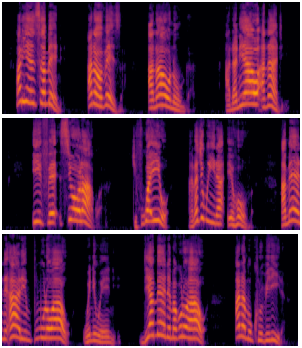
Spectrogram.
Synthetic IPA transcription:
alijɛnsɛamɛnɛ | anawapɛza | anawwɔnɔːŋɡa | aɗaniawɔʔanaːti̥ | ifɛsiwɔlaːkwa | t͡ʃifukwaiwɔ | anat͡ʃimwiɾajɛɦɔva | amɛnɛʔalim̩pumulɔwawɔ | wʔɛniwɛːni | ndiamɛnɛmakɔlɔawɔ | anamukʰulup̬iɾiːɾa̰

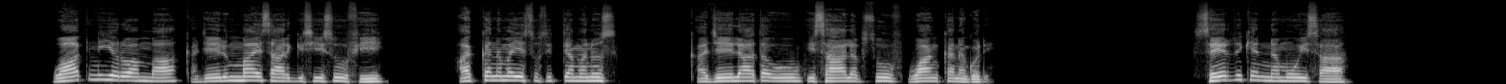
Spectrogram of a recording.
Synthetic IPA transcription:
waːkʼnɪjɛɾo̞ːɐmːaːkʼɐd͡ʒe̞ːlʊmːaːɪsaːɐɾɡɪsiːsuːfɪ | ʔɐkːɐnɐmɐjɛsuːsɪt̪ːɪɐmɐnʊs | kʼɐd͡ʒe̞ːlaːt̪ɐʔuːɪsaːlɐbsuːfwaːŋkɐnɐɡɔd̪ɛ̥ | seːrːɪkɛnːɐmuːɪsaː

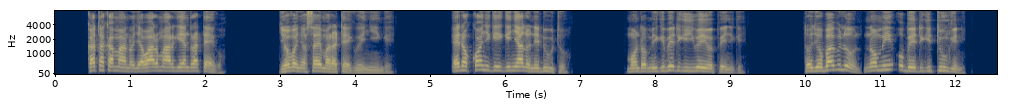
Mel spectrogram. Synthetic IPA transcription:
katakamandɔd͡ʒawarmarɡɪɛnɾatɛɡɔ̰ | d͡ʒɔvaɲasajemaɾatɛɡweɲiŋɡe | ɛnɔkɔɲɡɪɡɪɲalɔneduto | mɔndɔmiɡɪbedɡijwejopiɲɡɪ | tɔd͡ʒɔbabilonːɔmɪʔobedɡituŋɡinḭ

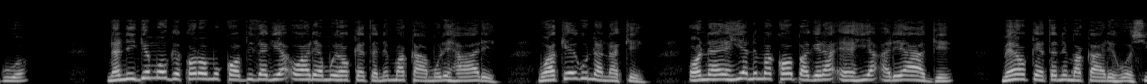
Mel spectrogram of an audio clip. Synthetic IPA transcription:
uɔ | naniːɡemoɡekɔɾomokɔːbiðaɣeaʔɔaɾeamwehɔkɛtɛnemakaːmoɾeɦaːɾe | mwakeɣunanake | ɔnaɛɦianemakɔːbaɣeɾaʔɛɦiaʔaɾeaːɡe | mɛhɔkɛtɛnemakaːɾeɦwɔɕi

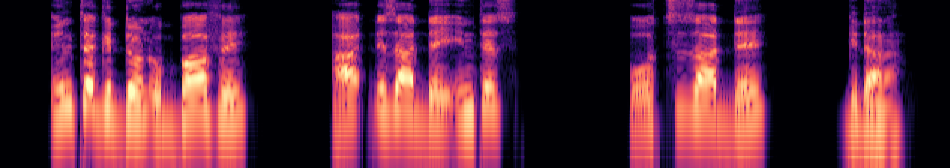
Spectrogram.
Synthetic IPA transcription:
ʔɪnt̪ːɛɡɪd̪ːɔnʊbːaːfɛ | ʔaːɗːɪzaːd̪ːɛjɪnt̪ːɛs | ʔo̞ːt͡sːɪzaːd̪ːɛ | ɡɪd̪ɐnɐ̰

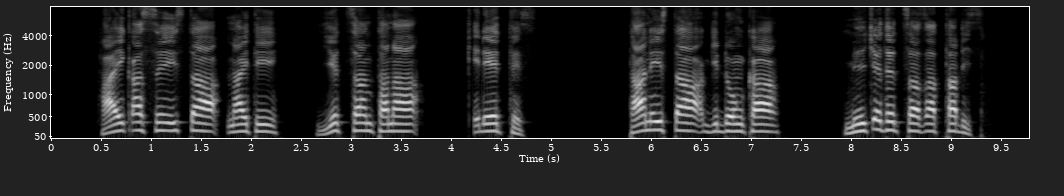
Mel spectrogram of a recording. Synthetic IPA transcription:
hɐjkʼɐsːɛɪst̪ːɐnɐjt̪ɪ | jɛt͡sːɐnt̪ɐnɐ | kʼɪɗe̞ːt̪ːḛːs | t̪ɐnɪːst̪ːɐɡɪd̪ːɔŋkːɐ | miːt͡ʃʼɛt̪ɛt͡sːɐsɐt̪ːɐd̪ɪs

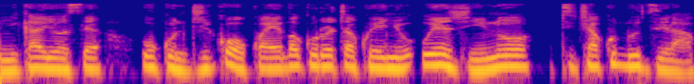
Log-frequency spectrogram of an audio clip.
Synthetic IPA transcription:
ɲikajo̞ːse̞ | ukundiko̞kwaiʋakuɾo̞takwe̞ɲuʔːje̞ʐino̞tit͡ʃakuɗud͡ziɾaːk

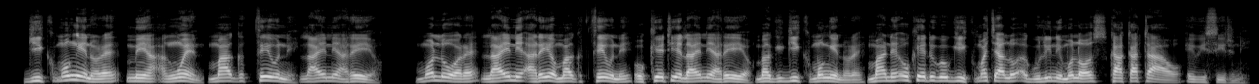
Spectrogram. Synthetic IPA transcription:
ɡikmɔŋɪnɔɾɛmɪaʔa̰ŋwɛnmaɡt̪ɪwnɪ̰lajnɪaɾɪjɔ̰ | mɔlʊwɔɾɛlaɪnɪaɾɪjɔmaɡt̪ɪwnɪoketelajnɪaɾɪjɔ̰maɡɡikmɔŋɪnɔ̰ɾɛmanɛokedɡoɡikmat͡ʃalɔaɡulinɪmɔlɔskakataɔ̰ewisḭɾnḭ

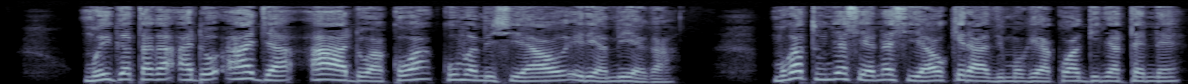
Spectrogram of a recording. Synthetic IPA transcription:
moiɡataɣaʔadoʔad͡ʑaaːdoakowakumameɕiaɔeɾeameɛɣa | moɣatuːɲaɕjanaɕiaɔkeɾaðimɔɣeakwaɡiɲatɛnɛ

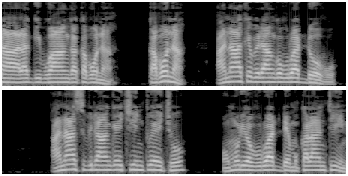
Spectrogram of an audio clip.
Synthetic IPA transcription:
alaɡiβwaːŋɡakaβo̞na̰ | kaβo̞na̰ː | naːke̞βeɾaŋɡo̞ːβuɾwadːo̞ːβwo̰ | anaːsiβiɾaːŋɡe̞ːciːntwe̞ːco̞ː | muljo̞ːβuɾwadːe̞mukalantiːni

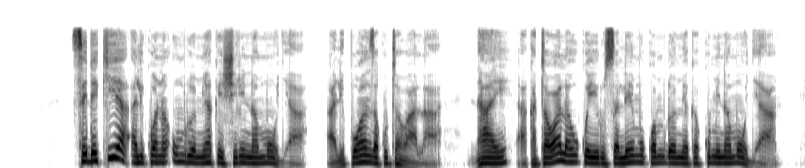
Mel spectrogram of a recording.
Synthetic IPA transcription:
sɛɗɛkiaʔalikuwanaʔum̩ɾiwamiakaiʃiɾininamɔʄa̰ | a̰lipɔanzakutawa̰la̰ | najɛa̰katawalahukɔjɛɾusalɛmukwamuɗawamiakakuminamɔʄa̰

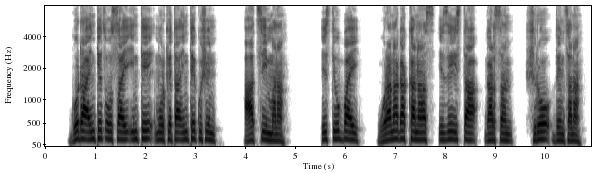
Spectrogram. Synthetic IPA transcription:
ɡɔd̪aːɪnt̪ːɛt͡sʼo̞ːsːɐjɪnt̪ːɛmɔɾkːɛt̪ɐɪnt̪ːɛkʊʃɪn | ʔaːt͡sːɪːmːɐnɐ | ʔɪst̪ːɪʊbːɐj | wɔɾɐnɐɡɐkːɐnaːsɪzɪːst̪ːɐɡɐɾsɐn | ʃɪɾɔd̪ɛnt͡sːɐnɐ

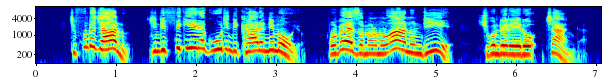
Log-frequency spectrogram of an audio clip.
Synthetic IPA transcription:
t͡ʃifundɔt͡ʃanṵ | t͡ʃindifikiɾɛk̬utindikʰalɛndimɔjɔ | pɔpɛzamalɔmɔlɔanundijɛ | t͡ʃikɔndwɛɾɛɾɔt͡ʃa̰ːŋɡa̰

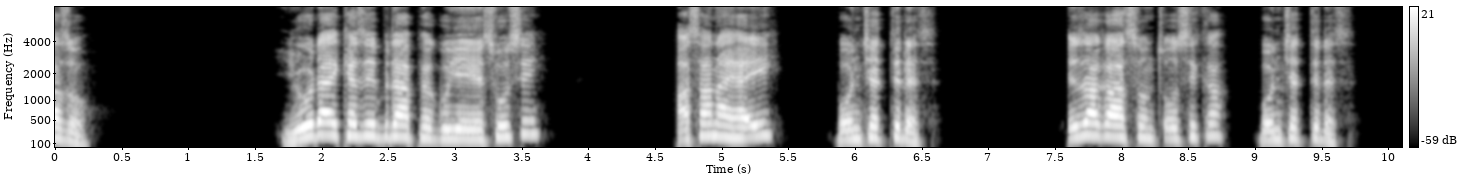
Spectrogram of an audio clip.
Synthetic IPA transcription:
zo̰ | jʊhʊd̪ɐjkɛzɪbɪd̪aːpːɛɡʊjɛjɛsuːsɪ | ʔɐsɐnɐjhɐʔɪ | bɔnt͡ʃːɛt̪ːɪd̪es | ʔɪzɐɡaːsːɔnt͡sʼo̞ːsːɪkːɐ | bɔnt͡ʃːɛt̪ːɪd̪ɛs

